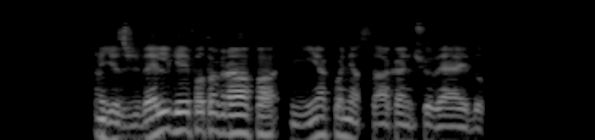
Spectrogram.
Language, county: Lithuanian, Klaipėda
